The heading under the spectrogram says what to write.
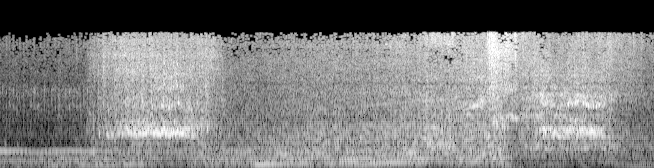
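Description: A car engine roars while tires skid and screech in two loud bursts, the second marked by a sharp jolt as one car rams into a police inspector's car.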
